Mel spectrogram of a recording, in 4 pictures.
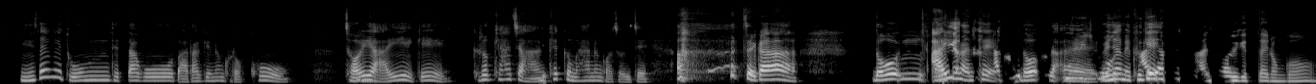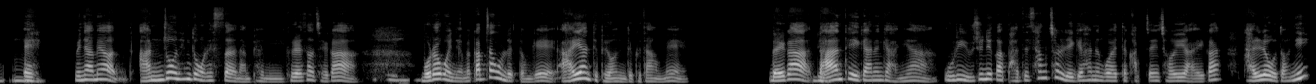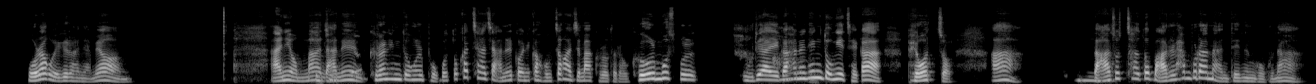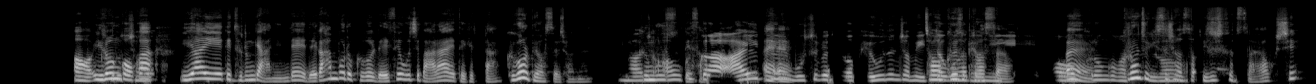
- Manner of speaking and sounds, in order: distorted speech; laugh; tapping; other background noise
- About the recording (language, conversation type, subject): Korean, unstructured, 다툼이 오히려 좋은 추억으로 남은 경험이 있으신가요?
